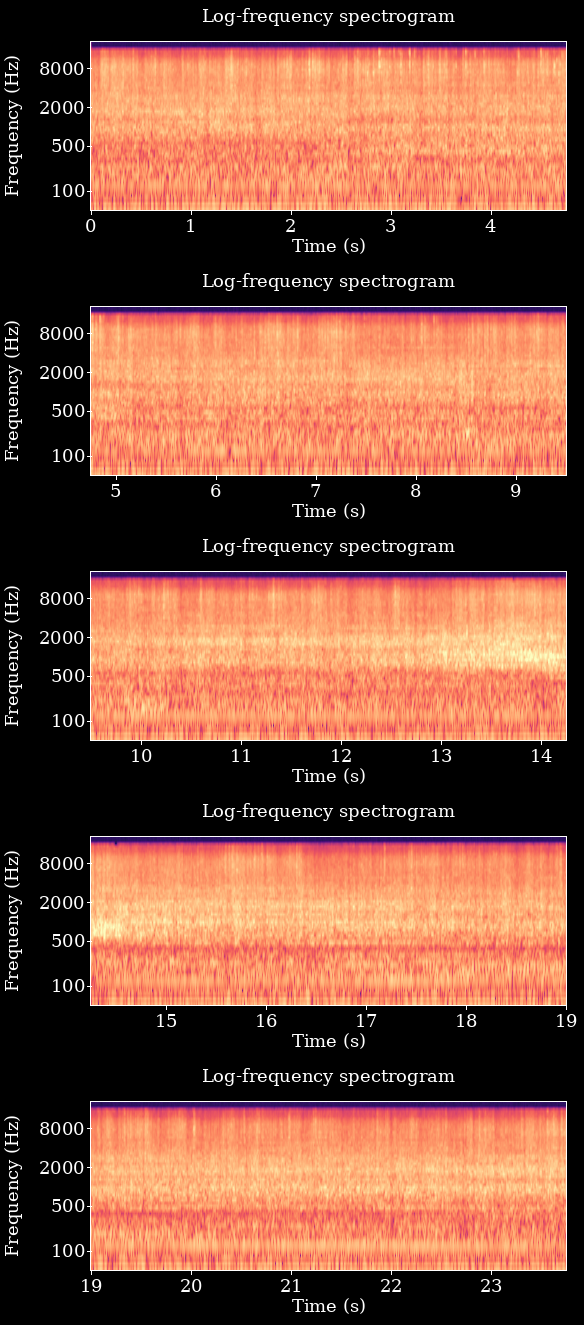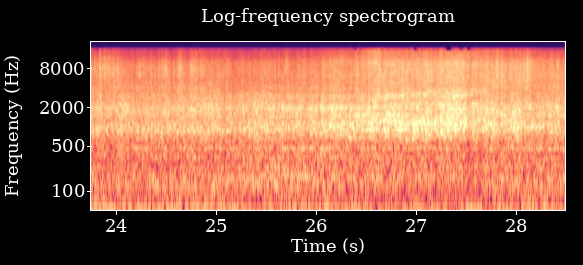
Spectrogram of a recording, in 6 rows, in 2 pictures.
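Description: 1965 Porsche 356C's air-cooled 1600 SC flat-four engine running steadily at freeway cruising speed, heard from inside the cabin mixed with road noise.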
